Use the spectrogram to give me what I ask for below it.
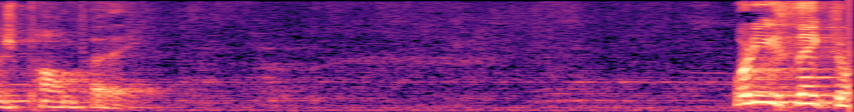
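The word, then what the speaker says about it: Pompey: the town spelled a little differently but it pronounce as his same his name is Pompei what do you think the Romans thought after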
